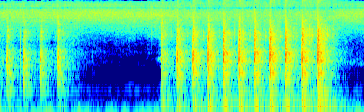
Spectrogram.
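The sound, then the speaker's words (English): A rapid series of knocks on the wooden door of a houseboat anchored on the Nile, one short burst followed by a brief pause and then a longer run of about ten steady raps. “I walked up the narrow awning-covered gangplank that led to the little deck and knocked at the door.”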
